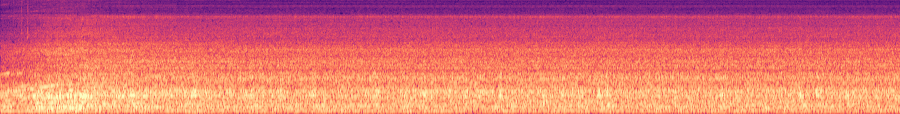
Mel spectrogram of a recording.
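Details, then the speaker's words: Goodman furnace after replacing the bad, humming inducer motor and fitting a new gasket, which had caused a burning smell and no heat: fan spins up with a rising whir, then a steady, even burner roar without rattles; running normally. "alright guys so that was a simple one Goodman inducer motor we'll get these guys back feeling warm"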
